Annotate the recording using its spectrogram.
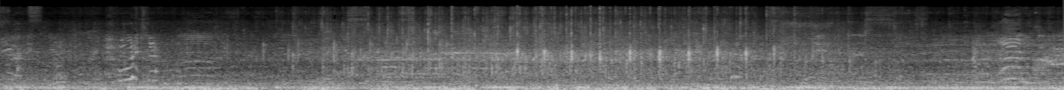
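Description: Outdoor crowd chatter and voices over a steady low hum. Midway through, a run of about a dozen short, evenly spaced high pips comes at roughly three a second.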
